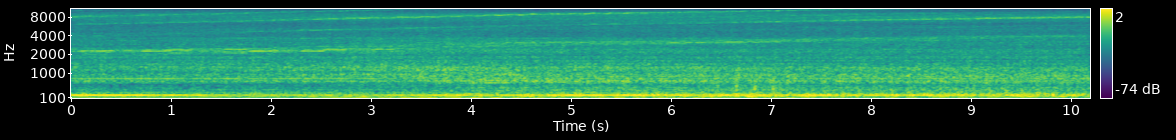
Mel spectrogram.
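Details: Beko WMP 601 W 6kg 1000 rpm A+ washing machine spinning up: smooth steady whirr climbing gently in pitch, no grinding or scraping; the grinding heard during wash tumbling is absent when it spins.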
